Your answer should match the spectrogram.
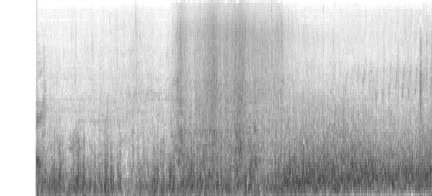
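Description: Wind blowing across the microphone on an open boat at sea, with water noise beneath it. It cuts in suddenly after dead silence and briefly gets louder and brighter about two seconds in.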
